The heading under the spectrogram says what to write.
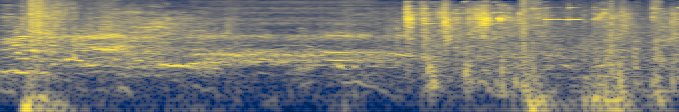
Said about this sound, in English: I lashed out at the closest zombie, knocking it to the ground.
